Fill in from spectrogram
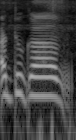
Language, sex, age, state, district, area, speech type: Manipuri, female, 18-30, Manipur, Senapati, rural, spontaneous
